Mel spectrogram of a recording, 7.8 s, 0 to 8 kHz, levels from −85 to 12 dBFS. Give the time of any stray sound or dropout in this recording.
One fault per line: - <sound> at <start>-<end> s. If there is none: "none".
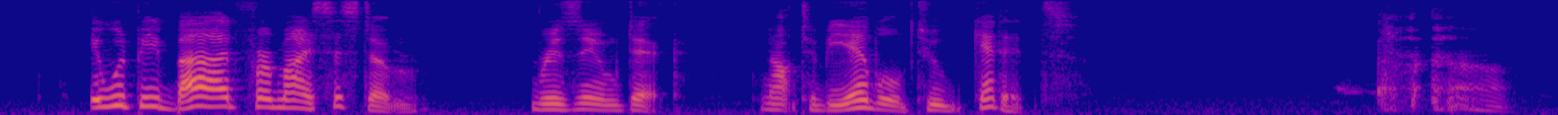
- throat clearing at 6.7-7.6 s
